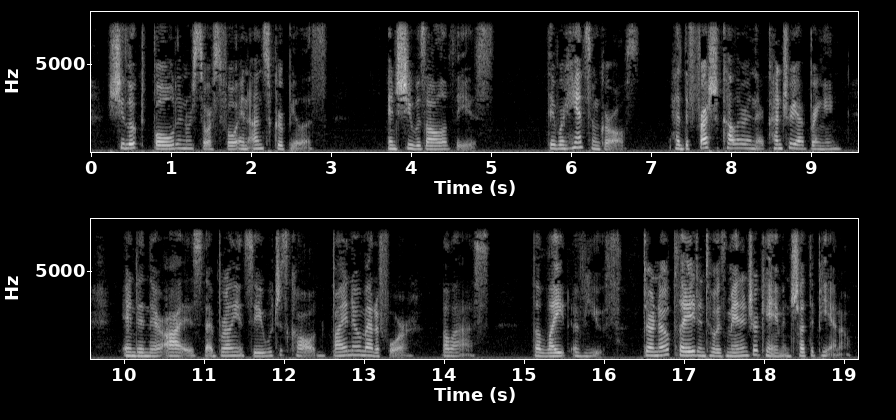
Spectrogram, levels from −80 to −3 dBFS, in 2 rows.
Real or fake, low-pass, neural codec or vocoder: real; 7.2 kHz; none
